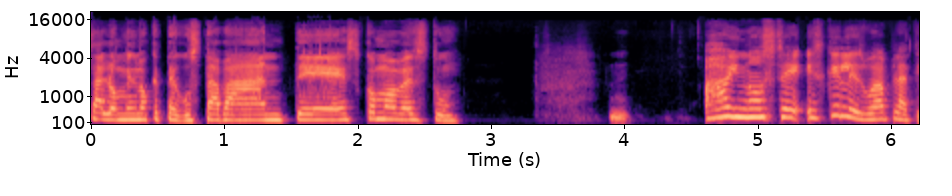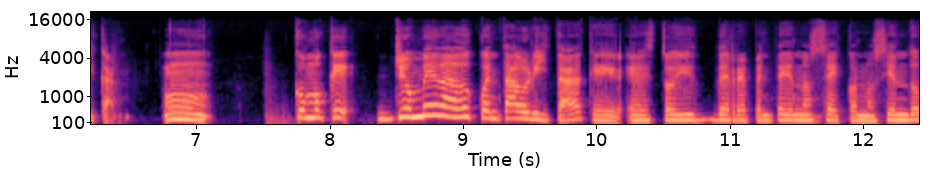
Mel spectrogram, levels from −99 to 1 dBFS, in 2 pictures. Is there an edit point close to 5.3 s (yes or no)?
no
